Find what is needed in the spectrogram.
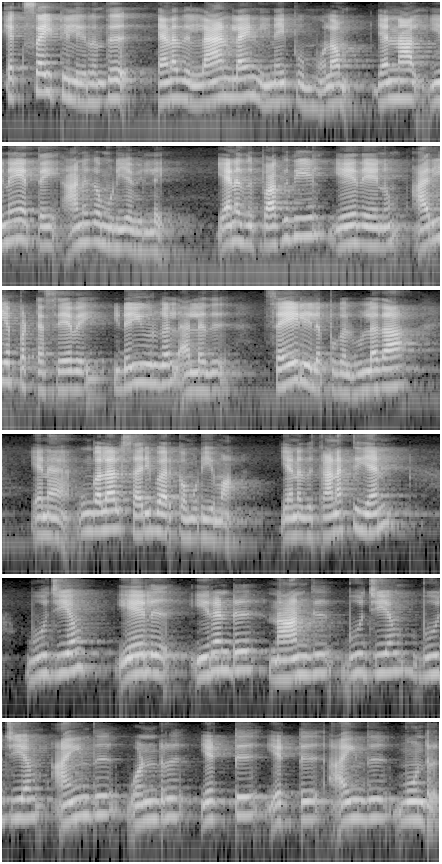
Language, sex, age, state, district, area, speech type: Tamil, female, 60+, Tamil Nadu, Tiruchirappalli, rural, read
